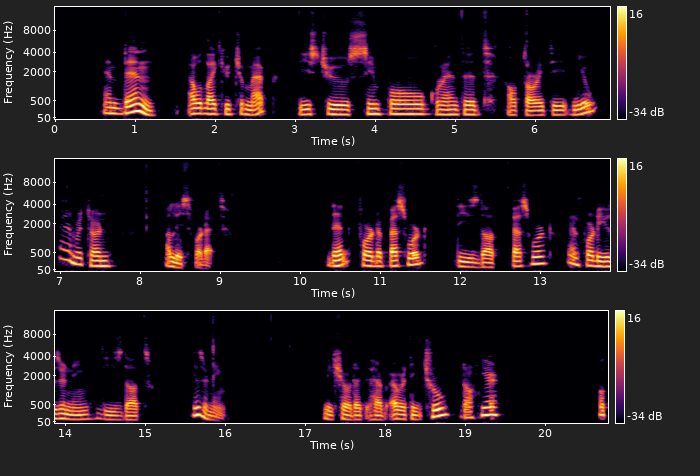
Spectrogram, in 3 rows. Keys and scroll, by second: 2.0 Return, 9.1 alt+super+l, 12.6 Return, 16.7 alt+super+l.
